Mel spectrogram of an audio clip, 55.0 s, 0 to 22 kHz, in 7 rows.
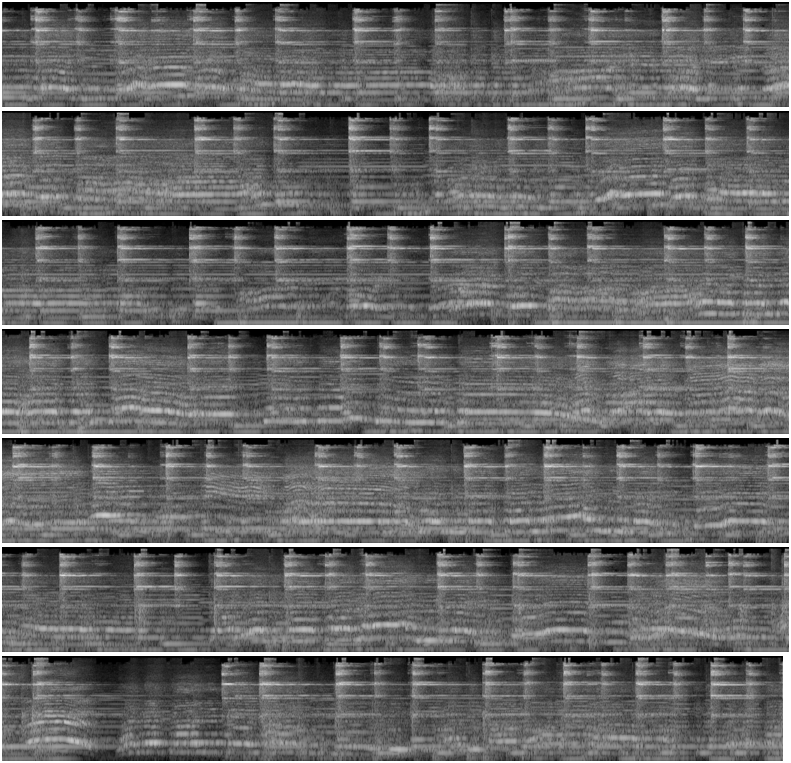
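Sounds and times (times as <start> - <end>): person singing devotional song: 0.0 - 55.0
rhythmic jingling percussion: 0.0 - 55.0
tabla: 0.0 - 55.0.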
